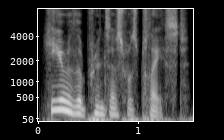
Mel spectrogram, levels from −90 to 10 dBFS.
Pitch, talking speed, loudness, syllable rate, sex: 135 Hz, 195 wpm, -18 LUFS, 5.6 syllables/s, male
